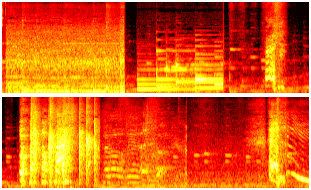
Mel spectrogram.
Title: sneezes🤣 #kpop #viral #shorts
